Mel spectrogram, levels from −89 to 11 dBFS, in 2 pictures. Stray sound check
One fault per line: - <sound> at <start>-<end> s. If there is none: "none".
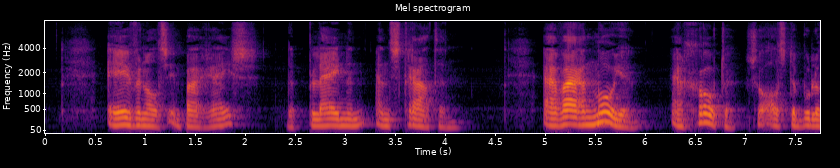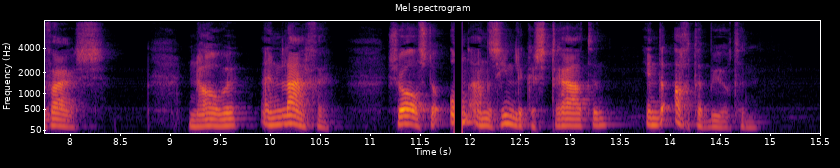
- dropout at 11.8-11.9 s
